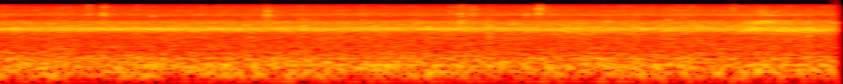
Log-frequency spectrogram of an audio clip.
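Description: Steady heavy rain falling on pavement and standing water, with a few scattered drip ticks.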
